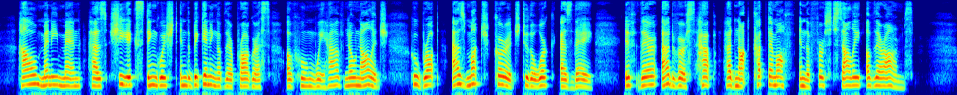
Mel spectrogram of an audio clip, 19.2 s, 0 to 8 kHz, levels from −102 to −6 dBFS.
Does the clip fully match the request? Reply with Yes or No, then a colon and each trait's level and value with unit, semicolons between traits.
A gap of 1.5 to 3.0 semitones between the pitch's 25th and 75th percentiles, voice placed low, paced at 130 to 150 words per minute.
No: narrow, 2.4 semitones; high, 200 Hz; average, 140 wpm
